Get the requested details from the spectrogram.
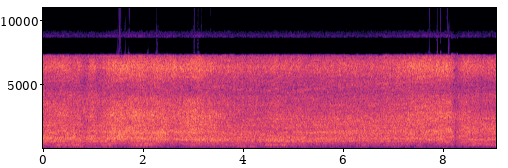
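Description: A power tool whirs steadily against metal.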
